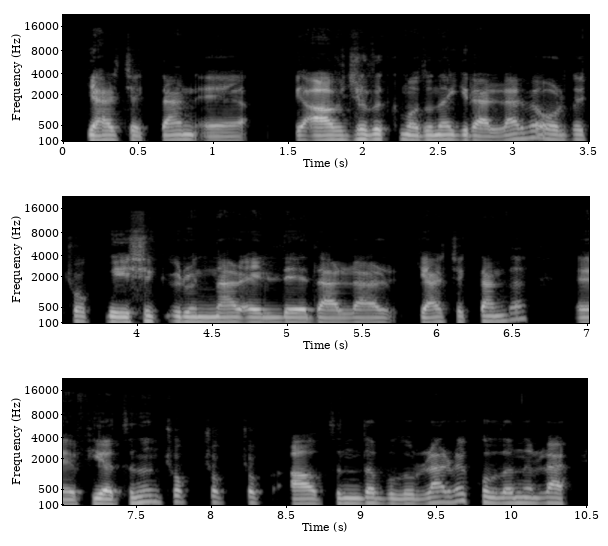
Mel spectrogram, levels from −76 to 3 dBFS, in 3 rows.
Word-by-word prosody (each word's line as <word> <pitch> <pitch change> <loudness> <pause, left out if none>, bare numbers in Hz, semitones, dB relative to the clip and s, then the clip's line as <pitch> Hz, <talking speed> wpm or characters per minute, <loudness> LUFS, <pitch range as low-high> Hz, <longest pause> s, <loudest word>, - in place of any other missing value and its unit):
gerçekten, 115 +1 +1
eee, 95 -1 -3 0.3
bir - - +6
avcılık 120 +3 +2
moduna 115 0 +2
girerler 115 +3 0
ve - - -1
orada 120 -1 -1
çok 120 0 -6
değişik 120 +2 +2
ürünler 115 -1 +2
elde 110 0 +2
ederler. 105 -1 0
Gerçekten 120 +4 -1
de, 175 +4 -7 0.3
eee, 105 -1 +1
fiyatının 120 +8 +1
çok, 155 0 -5
çok, 145 -2 -7
çok 140 - -6 0.2
altında 120 +2 +1
bulurlar 120 +5 -2
ve 180 - -2
kullanırlar. 130 -4 -1
115 Hz, 135 wpm, -26 LUFS, 110-130 Hz, 0.3 s, bir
